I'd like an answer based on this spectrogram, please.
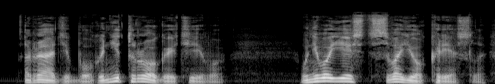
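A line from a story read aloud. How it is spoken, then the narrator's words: Pleading. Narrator (Russian): взмолился Фарук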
